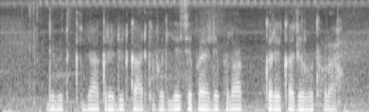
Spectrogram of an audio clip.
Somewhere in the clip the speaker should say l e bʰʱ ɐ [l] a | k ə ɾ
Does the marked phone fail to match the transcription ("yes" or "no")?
no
